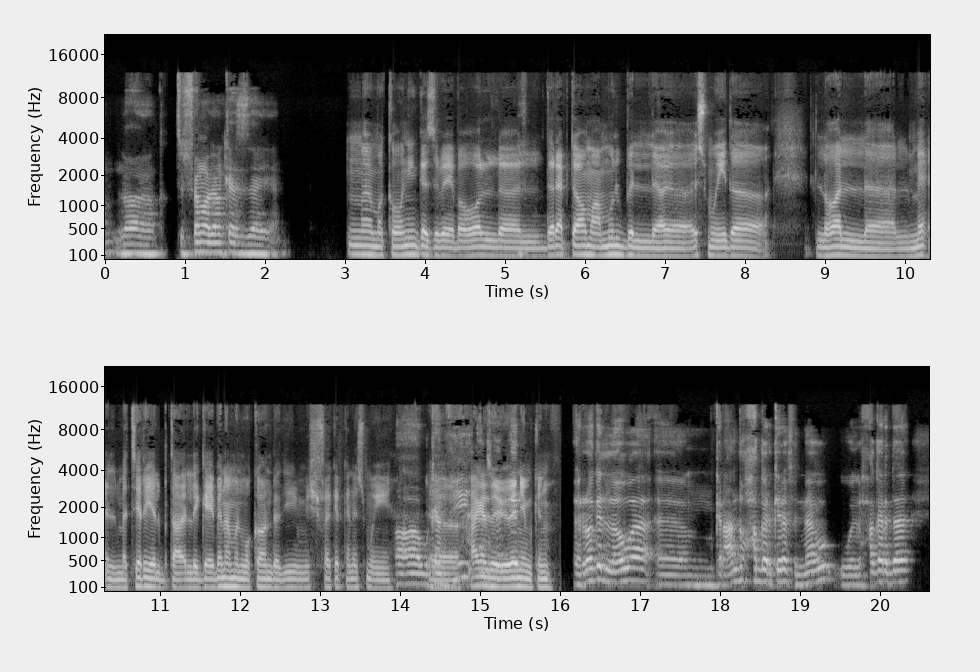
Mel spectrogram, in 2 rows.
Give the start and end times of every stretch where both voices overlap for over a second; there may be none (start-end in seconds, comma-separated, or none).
14.3-15.6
